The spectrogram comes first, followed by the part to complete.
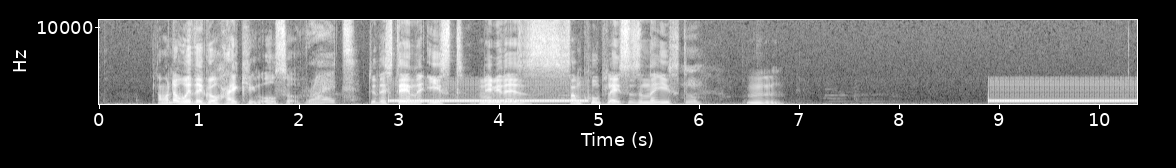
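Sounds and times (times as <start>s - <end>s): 
speech: 0.6s - 6.9s
steady telephone dial tone: 8.9s - 10.3s.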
